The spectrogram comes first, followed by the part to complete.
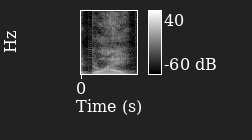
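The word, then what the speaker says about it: Troy: ट्रॉय के बारे में बताया था टी आर ओ वाई। आप हमारे यहां जो जुगाड़ है स्पेलिंग का उसके हिसाब से आप बोलोगे तो आप बोलोगे ट्रॉय या जैसे बॉय बोलते हो या ट्रॉ टॉय बोलते हो।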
